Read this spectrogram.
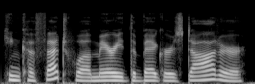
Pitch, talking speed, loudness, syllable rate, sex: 185 Hz, 140 wpm, -16 LUFS, 4.5 syllables/s, female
